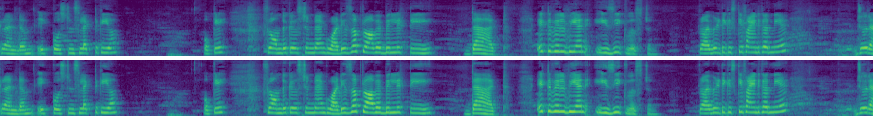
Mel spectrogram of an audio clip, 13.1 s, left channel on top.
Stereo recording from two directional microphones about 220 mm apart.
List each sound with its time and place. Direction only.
0.0 s speech: 40° right (ahead or behind)
3.1 s speech: 30° right (ahead or behind)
